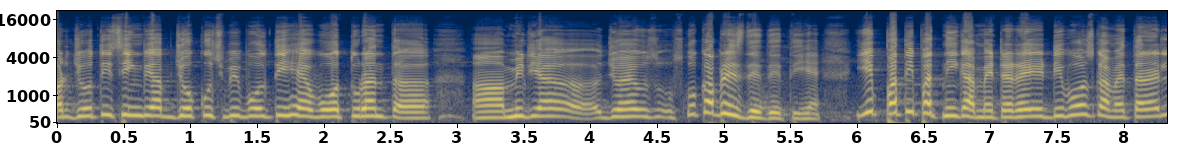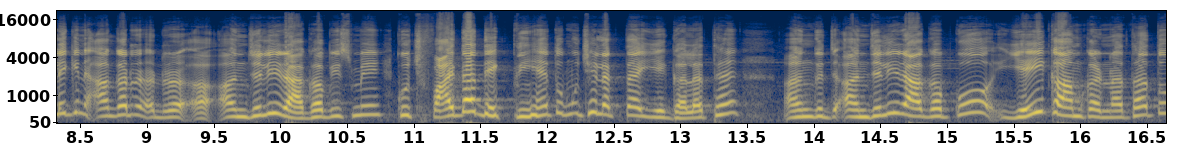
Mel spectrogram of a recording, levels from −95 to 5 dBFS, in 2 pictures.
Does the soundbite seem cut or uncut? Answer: uncut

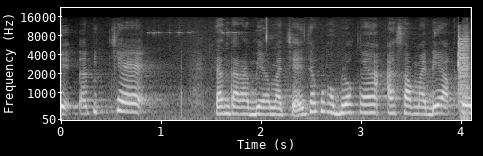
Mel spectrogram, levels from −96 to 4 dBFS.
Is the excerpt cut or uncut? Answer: uncut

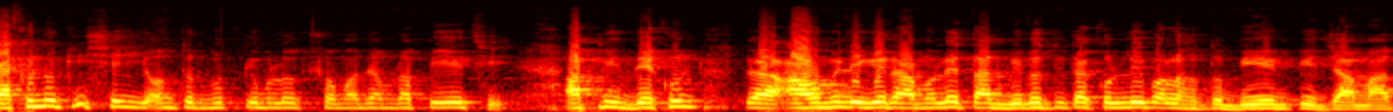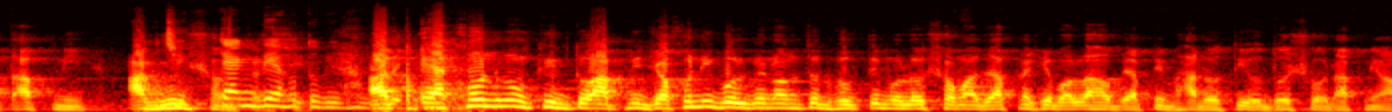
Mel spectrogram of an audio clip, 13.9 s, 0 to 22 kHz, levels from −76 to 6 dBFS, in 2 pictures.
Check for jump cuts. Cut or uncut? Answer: uncut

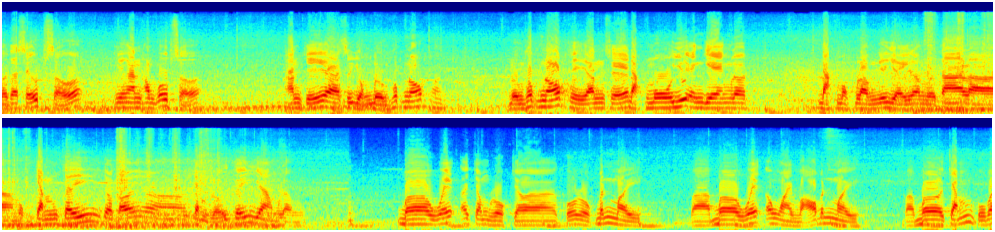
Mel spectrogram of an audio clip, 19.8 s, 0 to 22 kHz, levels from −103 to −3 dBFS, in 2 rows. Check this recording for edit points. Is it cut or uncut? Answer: cut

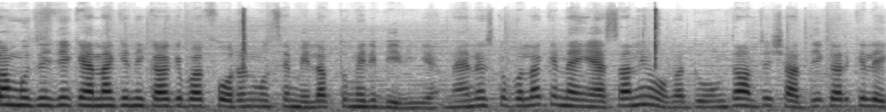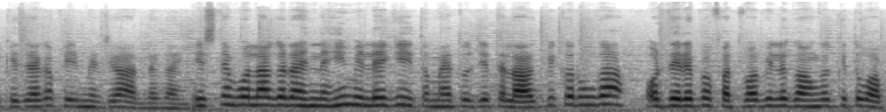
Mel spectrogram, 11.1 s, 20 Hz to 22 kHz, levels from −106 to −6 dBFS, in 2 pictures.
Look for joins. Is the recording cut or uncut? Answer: uncut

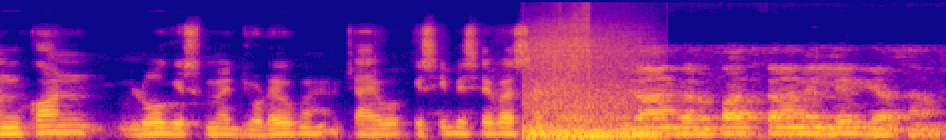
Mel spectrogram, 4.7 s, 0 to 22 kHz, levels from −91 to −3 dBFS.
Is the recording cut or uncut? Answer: cut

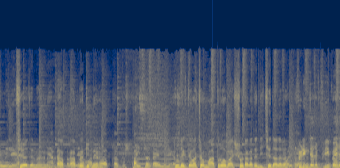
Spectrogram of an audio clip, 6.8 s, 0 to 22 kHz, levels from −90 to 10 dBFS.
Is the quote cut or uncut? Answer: cut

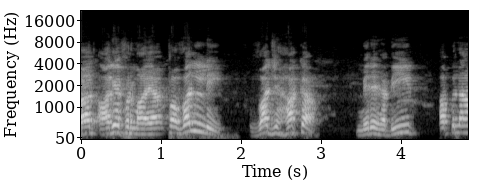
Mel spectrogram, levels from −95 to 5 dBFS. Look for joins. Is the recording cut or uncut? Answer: cut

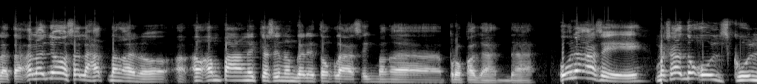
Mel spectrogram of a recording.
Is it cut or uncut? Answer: cut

